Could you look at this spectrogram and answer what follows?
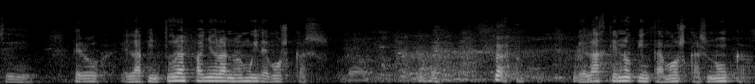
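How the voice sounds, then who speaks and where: A man's voice: on the high side, vocal fry. Older guy on a panel, laughs a lot, keeps restarting sentences, faint hiss behind. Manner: chuckling, halting, restarts phrases. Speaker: painter on a panel. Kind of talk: panel discussion. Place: large auditorium stage.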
